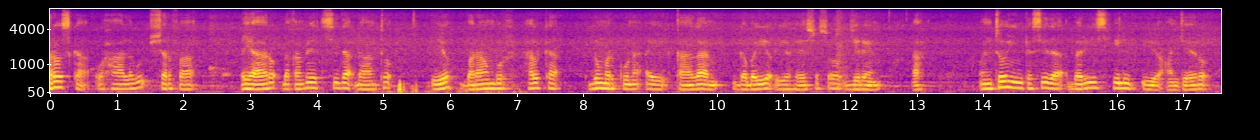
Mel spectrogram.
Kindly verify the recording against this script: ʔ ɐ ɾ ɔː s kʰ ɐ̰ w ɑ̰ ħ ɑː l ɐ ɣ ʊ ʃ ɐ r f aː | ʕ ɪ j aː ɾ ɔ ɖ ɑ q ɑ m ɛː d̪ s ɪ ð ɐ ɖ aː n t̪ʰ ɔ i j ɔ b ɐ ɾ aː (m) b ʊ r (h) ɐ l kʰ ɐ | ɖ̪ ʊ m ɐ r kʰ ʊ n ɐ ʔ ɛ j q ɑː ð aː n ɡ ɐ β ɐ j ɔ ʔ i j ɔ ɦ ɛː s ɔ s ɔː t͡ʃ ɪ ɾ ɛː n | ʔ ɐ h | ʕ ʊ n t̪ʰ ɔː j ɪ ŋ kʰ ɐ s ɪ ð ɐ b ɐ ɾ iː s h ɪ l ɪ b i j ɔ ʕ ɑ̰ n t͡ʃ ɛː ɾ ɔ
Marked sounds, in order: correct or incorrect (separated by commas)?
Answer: correct, correct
